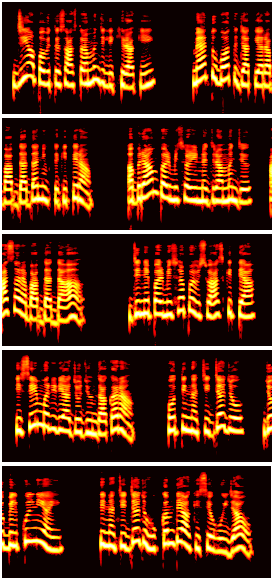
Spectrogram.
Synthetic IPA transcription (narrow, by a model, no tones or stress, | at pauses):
d͡ʒɪɦãpɐʋɪt̪ɾəsaːst̪ɾamɐ̃nd͡ʒlɪkʰɪɾaki | mɛ̃ːt̪ubɔːt̪d͡ʒaːt̪ijaɾabaːp̚d̪aːd̪anɪjʊk̚ʈ̪kɪt̪ɪɾa | ɐbɾaːɦəmpɐɾmeːsɾaɾinɐd͡ʒɾamɐ̃nd͡ʒ | aːsaɾabaːp̚d̪aːd̪aaː | d͡ʒɪnẽpɐɾmeːsɾapɐɾʋɪswaːskɪt̪eja | kisemɐɾiɾjaːd͡ʒod͡ʒɪ̃ʊ̃nd̪akɐɾa | ɦoːɾt̪ɪnat͡ʃɪd͡ʒad͡ʒo | d͡ʒobɪlkʊlnĩaːi | t̪ɪnãt͡ʃɪd͡ʒad͡ʒoɦʊkəmd̪eːakiseɦoid͡ʒaːoː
